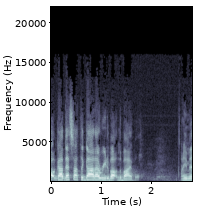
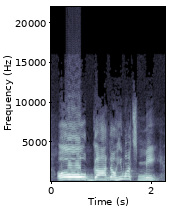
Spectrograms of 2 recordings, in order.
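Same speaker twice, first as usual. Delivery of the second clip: loud, slow, put-on churchy praying voice; 3 semitones higher, 6 dB louder than usual. Speaker mocking how people from religious backgrounds pray, in a put-on prayer voice. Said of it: "you got to change your voice".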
